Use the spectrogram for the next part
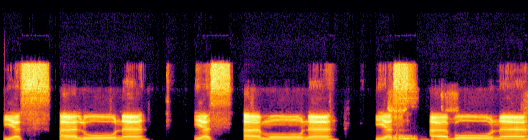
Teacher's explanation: Ingat huruf sin sifatnya rokhawah, jadi suaranya ngalir. Ngalir ke huruf selanjutnya, yas'a.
